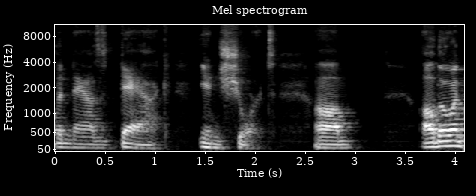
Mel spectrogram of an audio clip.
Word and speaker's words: NASDAQ: This is known as the NASDAQ uh is how it's p uh pronounced.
